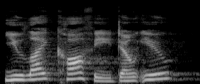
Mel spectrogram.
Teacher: making your voice rise slightly at the end of the tag question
